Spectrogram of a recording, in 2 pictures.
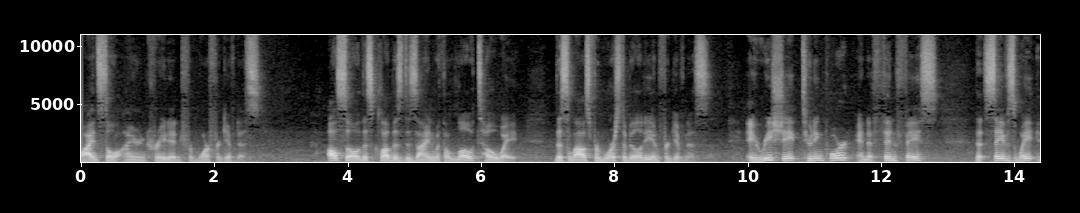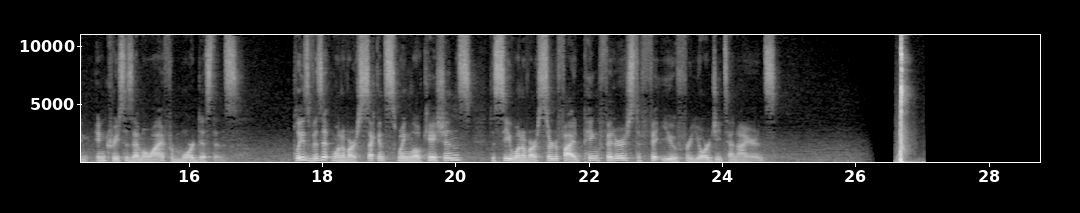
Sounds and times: Speech: 0:00.0 - 0:02.8, 0:03.7 - 0:16.8, 0:17.6 - 0:24.9.

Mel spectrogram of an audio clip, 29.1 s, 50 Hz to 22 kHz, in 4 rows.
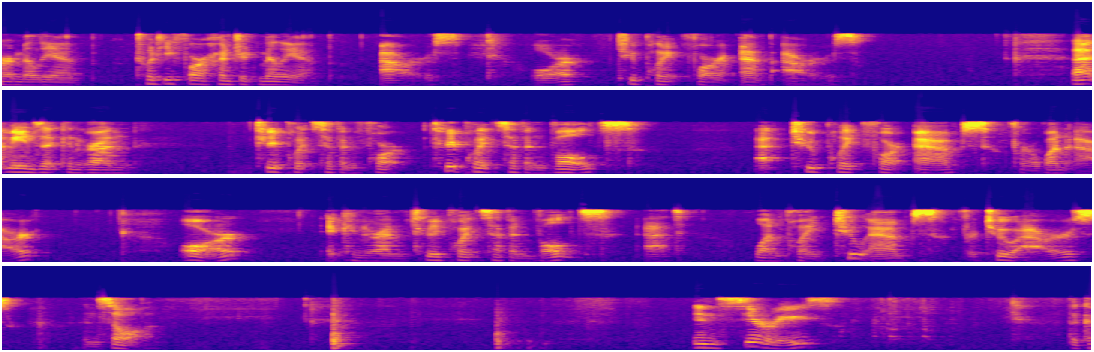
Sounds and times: Speech: 0:00.0 - 0:05.9, 0:07.1 - 0:08.2, 0:09.0 - 0:11.7, 0:12.3 - 0:14.9, 0:15.7 - 0:22.9, 0:26.4 - 0:27.5.

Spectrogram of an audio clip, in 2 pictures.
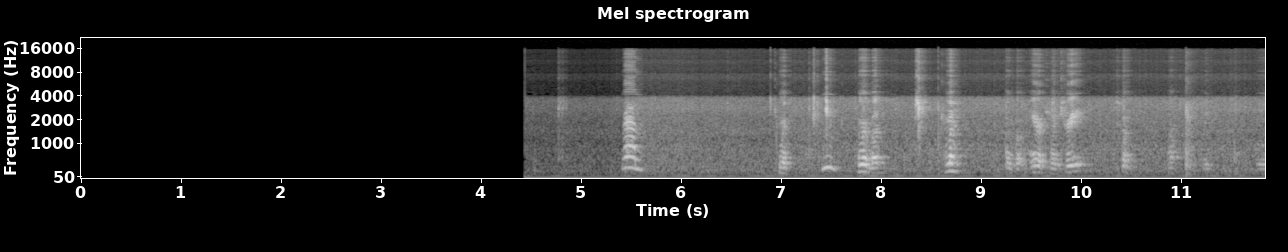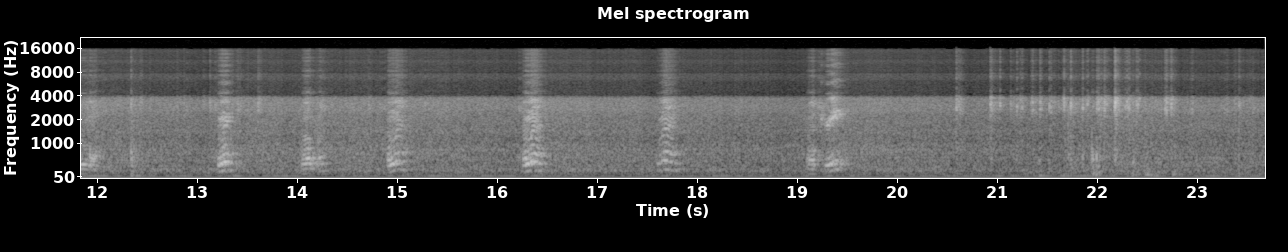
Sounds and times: Speech: 0:05.4 - 0:05.7, 0:07.0 - 0:12.1, 0:13.2 - 0:15.2, 0:16.2 - 0:16.6, 0:17.6 - 0:17.9, 0:19.1 - 0:19.6.

